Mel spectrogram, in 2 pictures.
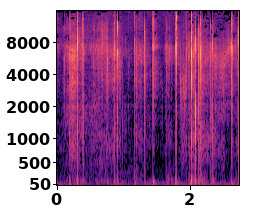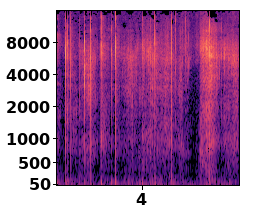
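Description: A sheet of small silver-blue hexagonal mosaic tiles, held close in front of the mic, is scratched and tapped across by fingertips and nails. Quick, sharp clicky taps rise out of a steady bright, crinkly scratching hiss. Near the end the scratching briefly swells into a louder rasp.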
